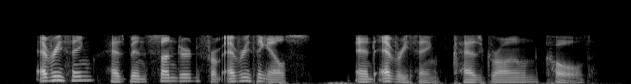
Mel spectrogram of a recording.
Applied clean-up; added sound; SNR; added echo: neural mask model Resemble Enhance denoiser.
